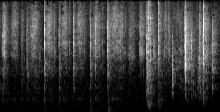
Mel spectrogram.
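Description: Transfer tape being rubbed and pressed down onto vinyl on a mug: a series of short scraping, brushing strokes, close and fairly quiet, in an irregular rhythm.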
